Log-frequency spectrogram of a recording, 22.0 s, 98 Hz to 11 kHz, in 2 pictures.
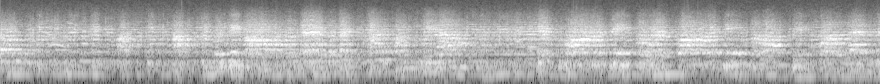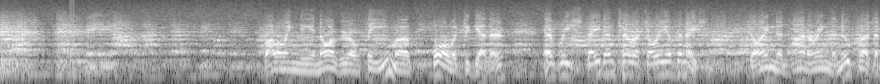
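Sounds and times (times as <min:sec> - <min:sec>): choir singing: 0:00.0 - 0:22.0.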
